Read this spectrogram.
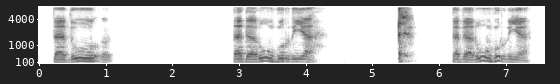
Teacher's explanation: hakinayahnya itu tidak dipanjangkan tapi dibaca pendek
